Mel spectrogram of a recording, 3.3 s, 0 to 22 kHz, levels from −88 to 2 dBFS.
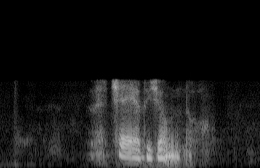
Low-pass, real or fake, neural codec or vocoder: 3.6 kHz; fake; codec, 16 kHz in and 24 kHz out, 0.8 kbps, FocalCodec, streaming, 65536 codes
